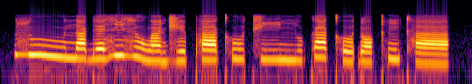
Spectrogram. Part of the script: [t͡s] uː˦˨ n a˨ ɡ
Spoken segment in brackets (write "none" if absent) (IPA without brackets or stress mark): z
